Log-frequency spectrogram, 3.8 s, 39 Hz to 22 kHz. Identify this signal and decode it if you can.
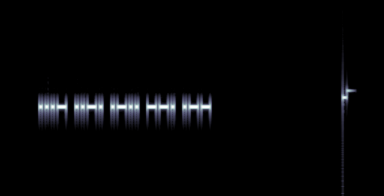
Morse code, heard as a keyed tone, about 39 wpm, 700 Hz. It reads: VFLGW
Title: Code Groups - 5 Letters - 40wpm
